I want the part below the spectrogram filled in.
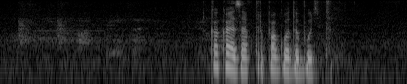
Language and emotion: Russian, neutral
